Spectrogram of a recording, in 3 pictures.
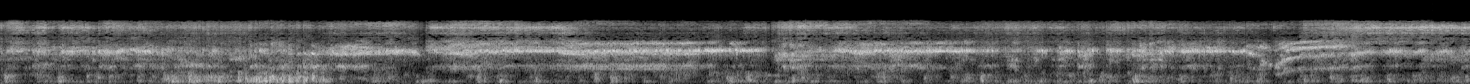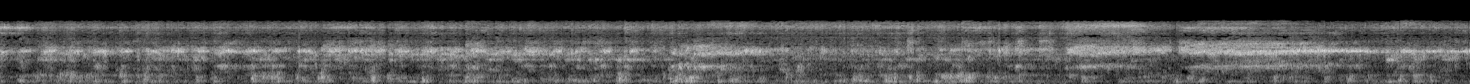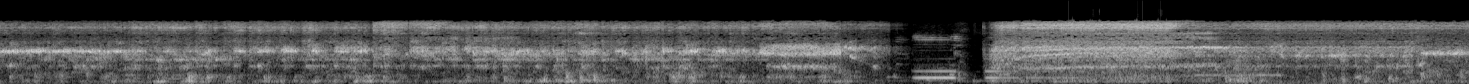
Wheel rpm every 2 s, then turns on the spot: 230, 230, 220, 220, 230, 230, 190, 230, 230, 230, 230, 230, 230, 230, 230, 230, 230, 230, 210, 50, 200, 210.
none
